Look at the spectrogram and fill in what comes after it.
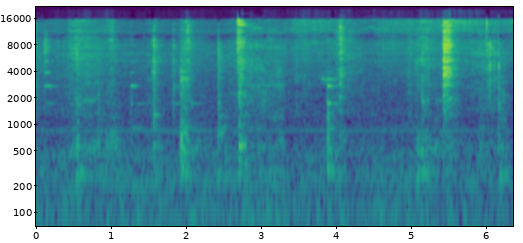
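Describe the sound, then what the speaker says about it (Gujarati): A utensil scrapes and clinks against a pan while flour and spices are stirred and roasted over a low flame, making soft irregular clatters and taps over a hissy background, with no voices. "સાવ સ્લો ફ્લેમ ઉપર આ રીતે મિક્સ કરીને અને રોસ્ટ કરી લેશું"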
